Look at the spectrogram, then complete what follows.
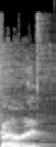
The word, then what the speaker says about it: bury: It's spelled bury, but it's pronounced berry, just like the fruit.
